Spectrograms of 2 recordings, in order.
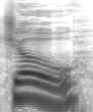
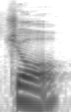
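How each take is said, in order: First: The word ends in an English gliding oh sound. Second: The word ends in a clean Spanish o vowel. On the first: The speaker calls it wrong. "it's not Joe" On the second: The speaker calls it right. "it's jo"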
